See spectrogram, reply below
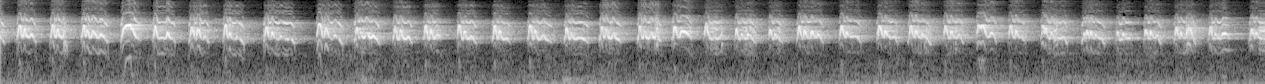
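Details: High, rattling chatter of a Dakun Bali white-eye, described as full shooting song meant to provoke other white-eyes into singing; dense chirps repeat nearly three a second with no break.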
